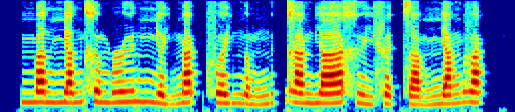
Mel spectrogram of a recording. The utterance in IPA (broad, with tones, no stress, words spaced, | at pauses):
ma˧nɲa˧˥nxə˧m ɹɨ˧nɲə˨˩˨j ŋa˦˥k̚ fəː˧jŋə˨˩˨mŋɨ˦˥k̚ ɣa˧ŋjaː˧˥ xɨ˨˩˨jfɛ˨˩k̚sa˨˩˨m ɲa˧˥ŋva˦˥k̚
